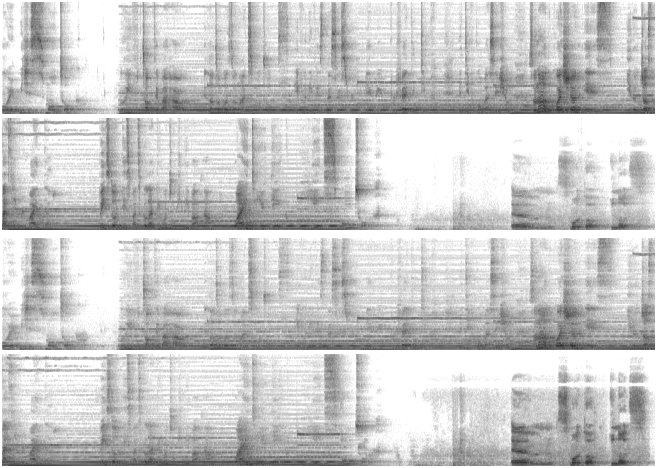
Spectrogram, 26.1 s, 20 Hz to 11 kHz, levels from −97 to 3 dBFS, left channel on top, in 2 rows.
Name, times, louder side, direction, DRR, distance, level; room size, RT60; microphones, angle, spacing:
voice 1, 0.0-1.4 2.3-3.8 4.0-5.4 5.8-14.1 14.9-17.3 17.6-20.6 21.3-21.4, left 2 dB, 65° left, 1.3 m, -31 dB
sound 1, 2.3-19.8, left 1 dB, 5° left, 1.7 m, -31 dB
voice 2, 22.1-22.8 23.2-25.9, right 7 dB, 90° right, 0.4 m, -29 dB
11.5 x 6.2 x 8.2 m
head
